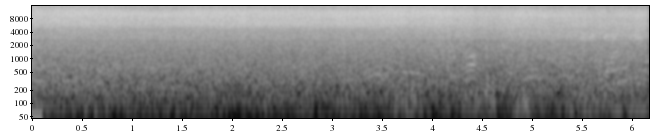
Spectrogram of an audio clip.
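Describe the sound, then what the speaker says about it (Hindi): Panjkora waterfall in Upper Dir, Pakistan, with crystal-clear water, roaring as a steady, loud broadband rush of falling water that holds even from start to finish. "तो गाइस जैसा आप मेरे पीछे देख रहे हो ये आबशार है जी, पंचकोरा आबशार।"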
